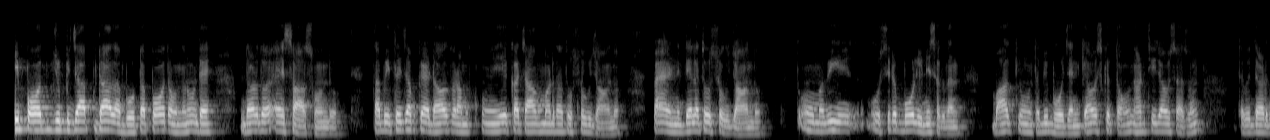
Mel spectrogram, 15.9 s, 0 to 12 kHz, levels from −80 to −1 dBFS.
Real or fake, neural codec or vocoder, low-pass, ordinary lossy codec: real; none; 7.2 kHz; Opus, 32 kbps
